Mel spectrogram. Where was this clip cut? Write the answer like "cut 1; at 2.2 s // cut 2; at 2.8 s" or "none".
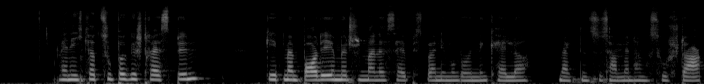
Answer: cut 1; at 4.6 s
